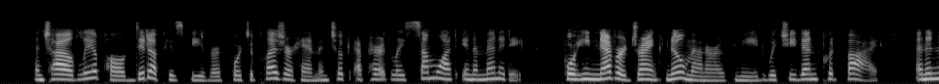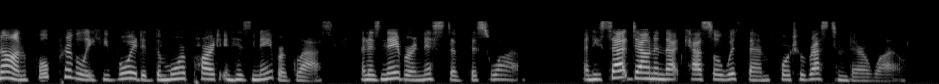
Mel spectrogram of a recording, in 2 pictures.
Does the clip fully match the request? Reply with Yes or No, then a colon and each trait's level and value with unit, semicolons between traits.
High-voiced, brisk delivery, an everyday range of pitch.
Yes: high, 225 Hz; fast, 210 wpm; average, 3.5 semitones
